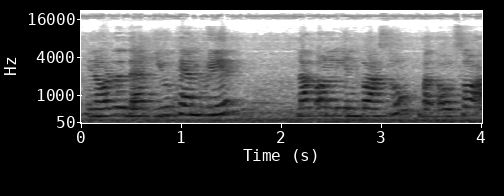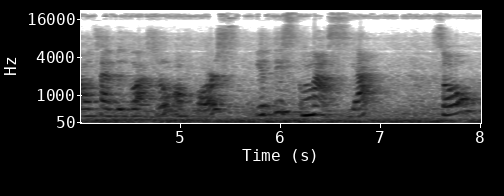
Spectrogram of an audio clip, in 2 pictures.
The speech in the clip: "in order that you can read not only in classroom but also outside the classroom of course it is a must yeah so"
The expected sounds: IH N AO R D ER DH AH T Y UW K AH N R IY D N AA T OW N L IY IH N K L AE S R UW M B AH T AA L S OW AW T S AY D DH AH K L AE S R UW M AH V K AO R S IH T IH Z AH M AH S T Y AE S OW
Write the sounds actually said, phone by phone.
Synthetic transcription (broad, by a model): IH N AO R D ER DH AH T Y UW K AH N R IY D N AA T OW N L IY IH N K L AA S R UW M B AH T AA L S OW AW T S AY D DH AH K L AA S R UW M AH F K AO R S IH T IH S AH M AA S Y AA S OW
